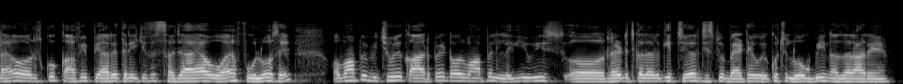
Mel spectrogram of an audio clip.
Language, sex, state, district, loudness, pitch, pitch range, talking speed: Hindi, male, Uttar Pradesh, Hamirpur, -17 LUFS, 150 Hz, 140-160 Hz, 260 wpm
